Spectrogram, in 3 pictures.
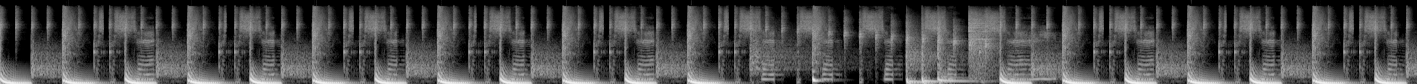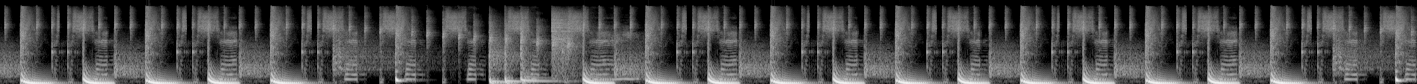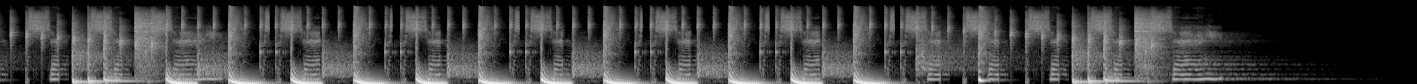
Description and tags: Spiryt Beat Loop No.2 96bpm
Electronic beats made from an original sample pack designed using the drum synth on NI Maschine. Processed with high-quality analogue emulation plugins and effects to give it extra punch and character. Enjoy!
Tempo 96 bpm. Beat 2 of 4.
All individual samples can be found in the Spiryt Beats Kit pack.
